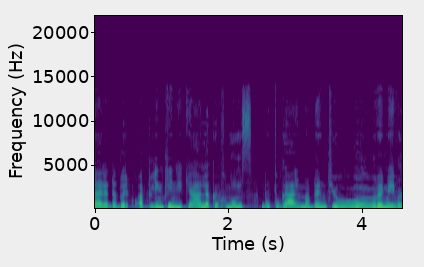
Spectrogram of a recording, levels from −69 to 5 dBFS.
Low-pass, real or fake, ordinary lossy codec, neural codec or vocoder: 14.4 kHz; fake; AAC, 64 kbps; codec, 44.1 kHz, 2.6 kbps, SNAC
